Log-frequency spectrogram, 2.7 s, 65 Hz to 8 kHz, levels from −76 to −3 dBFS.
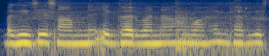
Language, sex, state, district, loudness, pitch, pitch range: Hindi, male, Madhya Pradesh, Bhopal, -16 LUFS, 205 Hz, 195-205 Hz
